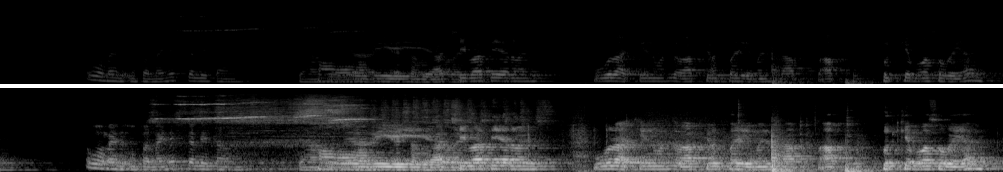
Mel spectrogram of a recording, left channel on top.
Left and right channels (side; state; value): left; quieter; 29.7 dB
